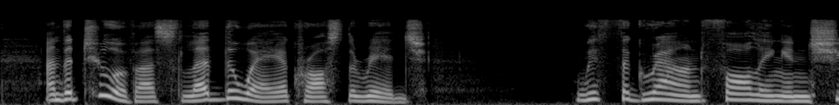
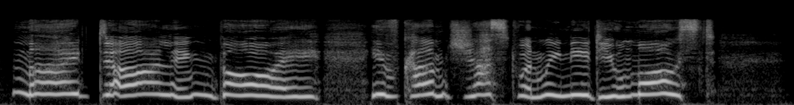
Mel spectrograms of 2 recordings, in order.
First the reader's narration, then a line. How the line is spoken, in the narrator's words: the queen exclaiming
